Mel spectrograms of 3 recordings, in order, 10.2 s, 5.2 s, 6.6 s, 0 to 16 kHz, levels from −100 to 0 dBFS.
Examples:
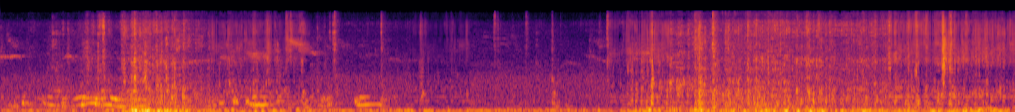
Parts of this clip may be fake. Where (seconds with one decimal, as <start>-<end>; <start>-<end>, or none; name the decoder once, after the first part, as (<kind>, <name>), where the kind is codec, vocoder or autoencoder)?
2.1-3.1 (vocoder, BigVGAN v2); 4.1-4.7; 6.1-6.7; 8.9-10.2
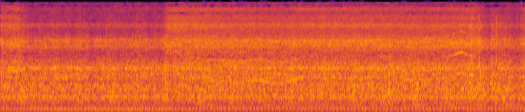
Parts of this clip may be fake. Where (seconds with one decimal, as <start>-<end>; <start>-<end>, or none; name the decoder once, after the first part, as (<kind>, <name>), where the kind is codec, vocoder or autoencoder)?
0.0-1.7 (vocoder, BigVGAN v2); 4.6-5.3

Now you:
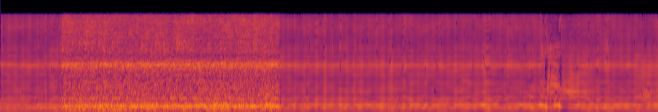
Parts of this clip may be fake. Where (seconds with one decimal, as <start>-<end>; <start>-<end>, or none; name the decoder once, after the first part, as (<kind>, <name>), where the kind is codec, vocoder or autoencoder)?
0.0-0.6 (vocoder, BigVGAN v2); 2.8-6.6

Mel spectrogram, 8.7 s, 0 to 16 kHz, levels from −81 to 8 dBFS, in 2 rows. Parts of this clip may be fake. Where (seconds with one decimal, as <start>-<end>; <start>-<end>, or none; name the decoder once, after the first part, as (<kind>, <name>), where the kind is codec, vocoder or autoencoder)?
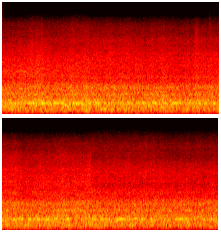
1.5-3.0 (vocoder, BigVGAN v2); 3.6-7.8

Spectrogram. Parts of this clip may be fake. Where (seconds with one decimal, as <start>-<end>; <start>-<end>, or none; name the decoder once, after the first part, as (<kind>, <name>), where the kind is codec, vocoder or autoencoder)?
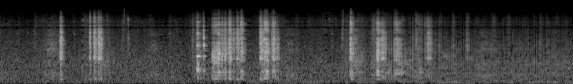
3.8-5.7 (vocoder, BigVGAN v2)

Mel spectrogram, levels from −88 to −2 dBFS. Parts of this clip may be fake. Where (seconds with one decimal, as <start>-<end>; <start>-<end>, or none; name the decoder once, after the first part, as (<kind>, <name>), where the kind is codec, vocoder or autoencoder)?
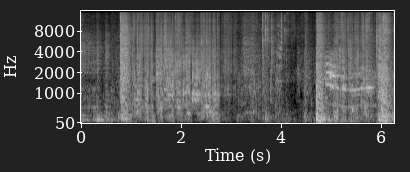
1.0-3.1 (vocoder, BigVGAN v2); 5.1-5.7

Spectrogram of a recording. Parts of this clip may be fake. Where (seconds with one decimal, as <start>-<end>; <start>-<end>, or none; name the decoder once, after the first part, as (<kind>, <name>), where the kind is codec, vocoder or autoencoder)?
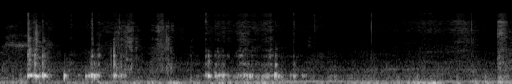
1.1-4.2 (vocoder, BigVGAN v2)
